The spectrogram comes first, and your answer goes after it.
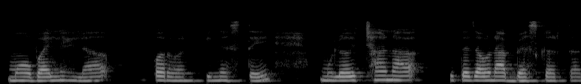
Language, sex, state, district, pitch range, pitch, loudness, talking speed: Marathi, female, Maharashtra, Pune, 175-190 Hz, 180 Hz, -36 LUFS, 105 wpm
